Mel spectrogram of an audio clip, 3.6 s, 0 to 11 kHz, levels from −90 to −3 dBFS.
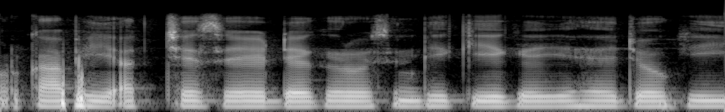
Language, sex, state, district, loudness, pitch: Hindi, male, Maharashtra, Washim, -21 LUFS, 115 Hz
